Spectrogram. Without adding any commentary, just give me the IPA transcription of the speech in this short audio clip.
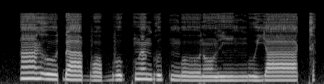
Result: ã˦ ɣ o˧ ɗ aː˧ b ɔ˨ b o˧ kʷ ã˦ ɡʷ i˧ p ŋ oː˧ ɾ ɔ̃˧ ɣ ĩ˧ ŋ u˧ j aː˦ k

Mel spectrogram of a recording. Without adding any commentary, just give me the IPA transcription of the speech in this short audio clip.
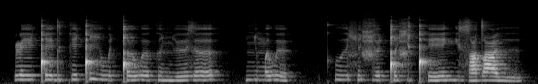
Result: ɭ eː ǃ e d ɨ k e ǃ iː w ʏ ǃ ɵ w ɵː k ɵ ɲ ʏː z əː | ɲ ɨ m ə w ʏ | kʷʰ ɨː ɬ ɵ ɕ ø ǃ ʏ ɕ ə ǃʰ eː nʲ ɵ z ə dˤ ɨː

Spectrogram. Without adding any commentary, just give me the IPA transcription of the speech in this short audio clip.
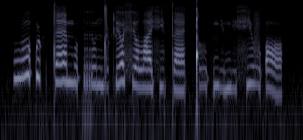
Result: w o ʔ u ʈ t æ m u ʔ r u n d o̤ ʈ ɾʲ ɔ xʲ o lˠ æ fʲ o t̪ æ ǃ ṳ ʔ mʲ ṳ mʲ ṳ fʲ u v ʔ ɔ

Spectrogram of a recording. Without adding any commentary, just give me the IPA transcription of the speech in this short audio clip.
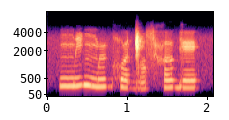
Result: ŋ͡m i ŋ͡m ɯ ɡ χʷ ɤ ɡ͡ǁ ɤ sˤ x ɤ ɡ e

